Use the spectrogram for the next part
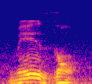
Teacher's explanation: if it comes in between two vowels, like the word maison, house, MAISON, maison, the sound is Z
